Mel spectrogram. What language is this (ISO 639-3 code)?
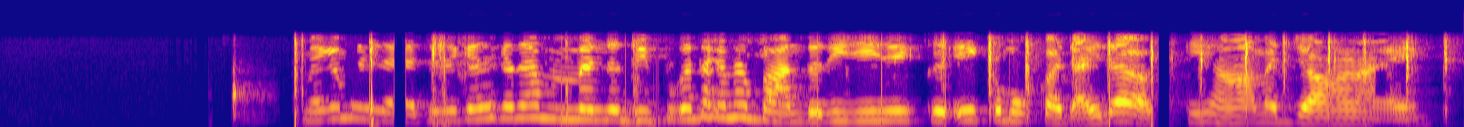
pan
